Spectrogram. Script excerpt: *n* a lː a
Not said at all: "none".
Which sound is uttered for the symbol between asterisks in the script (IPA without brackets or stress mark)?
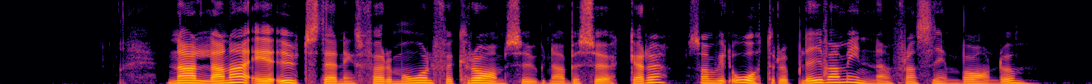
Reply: n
